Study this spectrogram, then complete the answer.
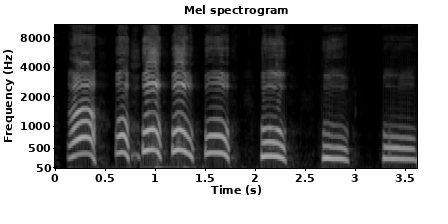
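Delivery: high panicked oh oh oh; startled yelps. Real, not acted. Gamer spooked by a monster, panicked yelps. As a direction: yelp in sudden fright.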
